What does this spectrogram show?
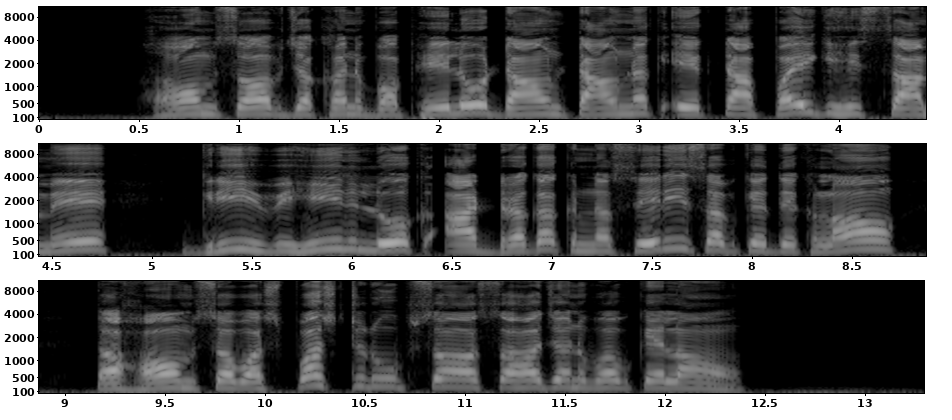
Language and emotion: Maithili, fearful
